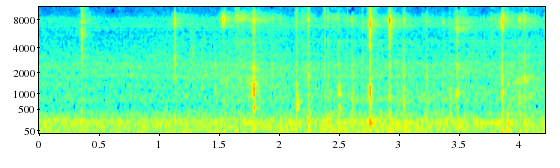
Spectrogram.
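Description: Someone types on a computer keyboard at a desk, giving light, irregular clicks and taps. The keystrokes are close but quiet, with no talking.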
